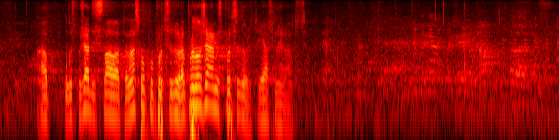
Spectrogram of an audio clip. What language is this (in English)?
Bulgarian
